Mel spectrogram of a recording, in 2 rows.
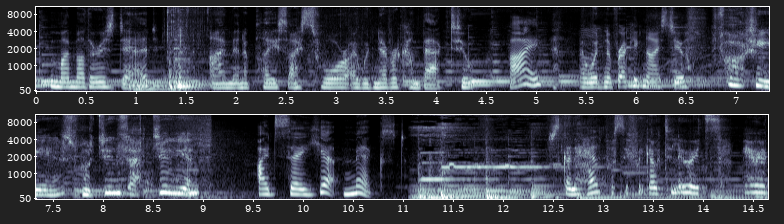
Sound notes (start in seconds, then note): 1.0 dirt patters; 11.0 bright music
